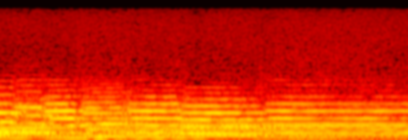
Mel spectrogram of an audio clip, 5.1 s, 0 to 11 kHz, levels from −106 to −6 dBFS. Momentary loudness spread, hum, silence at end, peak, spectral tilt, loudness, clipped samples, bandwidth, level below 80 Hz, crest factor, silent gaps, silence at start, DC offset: 4 LU; none; 0 s; -20 dBFS; -8.5 dB/octave; -34 LUFS; under 0.1%; 9 kHz; -46 dBFS; 14 dB; none; 0 s; under 0.1%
